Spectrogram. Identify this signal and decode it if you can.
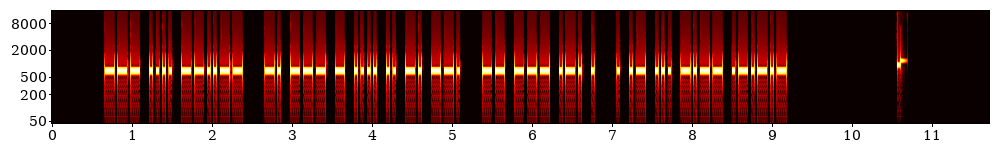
Morse code, heard as a keyed tone, about 30 wpm, 700 Hz. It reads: OH, NOTHING MORE EASY.
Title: Sentences from Top 700 Words 30wpm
